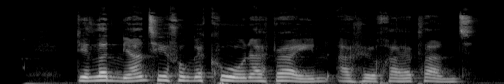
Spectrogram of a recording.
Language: Welsh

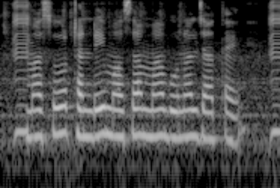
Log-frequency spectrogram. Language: Maithili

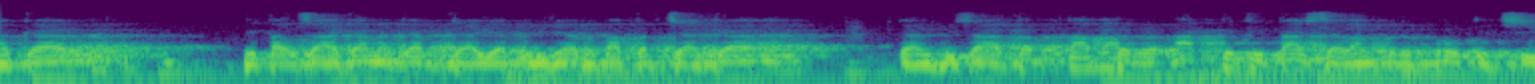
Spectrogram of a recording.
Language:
Indonesian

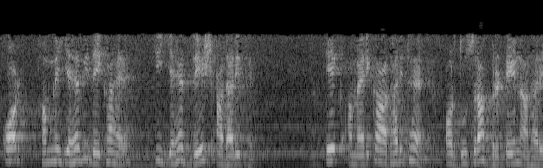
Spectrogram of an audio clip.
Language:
Hindi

